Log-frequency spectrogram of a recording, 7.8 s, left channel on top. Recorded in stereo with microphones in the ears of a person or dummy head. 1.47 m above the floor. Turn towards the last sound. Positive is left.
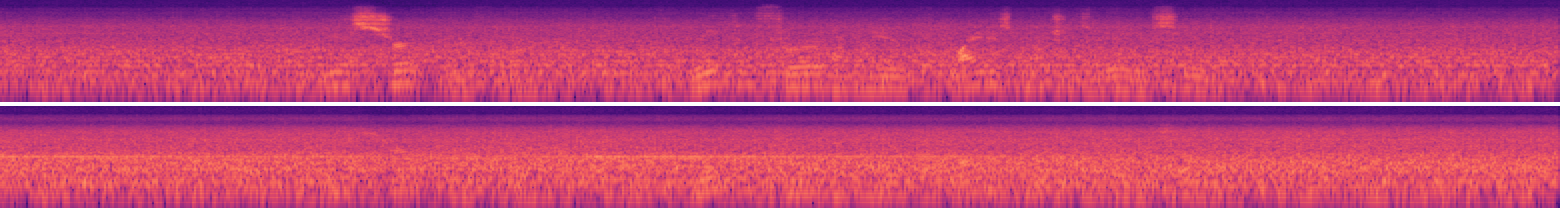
turn(degrees=55)  # may be behind; listen again after turning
